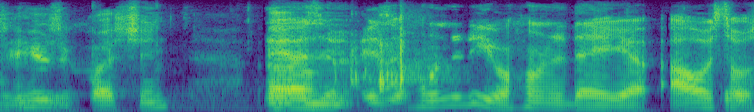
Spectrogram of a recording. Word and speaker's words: Hornady: I think here's here's a question is it Hornady or hornet a I always only one a it's Hornady horn I'm pretty sure the company calls it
